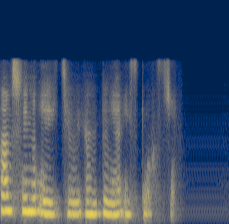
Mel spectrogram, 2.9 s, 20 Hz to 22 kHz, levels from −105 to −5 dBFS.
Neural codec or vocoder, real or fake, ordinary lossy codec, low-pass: codec, 16 kHz, 0.5 kbps, FreqCodec, smaller model; fake; MP3, 64 kbps; 7.2 kHz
